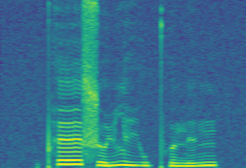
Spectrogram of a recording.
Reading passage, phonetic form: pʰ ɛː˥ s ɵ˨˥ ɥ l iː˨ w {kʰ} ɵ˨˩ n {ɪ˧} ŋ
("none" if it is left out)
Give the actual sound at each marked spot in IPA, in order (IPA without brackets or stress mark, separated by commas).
pʰ, ɪ˧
